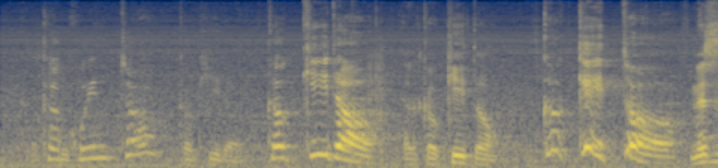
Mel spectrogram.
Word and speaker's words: coquito: It's coquito?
